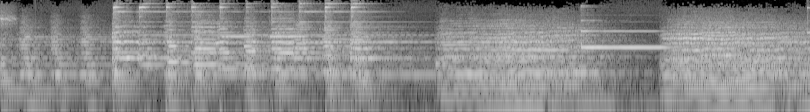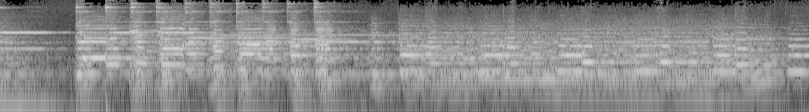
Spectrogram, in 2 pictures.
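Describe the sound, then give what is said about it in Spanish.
Bright, tinkling little bells ring in quick rhythmic bursts, alternating with smoother sustained musical passages. The chiming is close and fairly loud, with no voices. “Y si eres curiosa, verás cupidos color de rosa que al agitar sus blancas alitas dejan sonido de campanitas.”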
